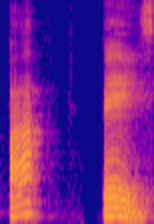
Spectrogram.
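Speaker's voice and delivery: "papéis" split slowly as pa... péis; syllable by syllable. Shown as a demonstration. Teacher asking to separate syllables, "papéis" slowly split in two. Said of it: "separem em sílaba".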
